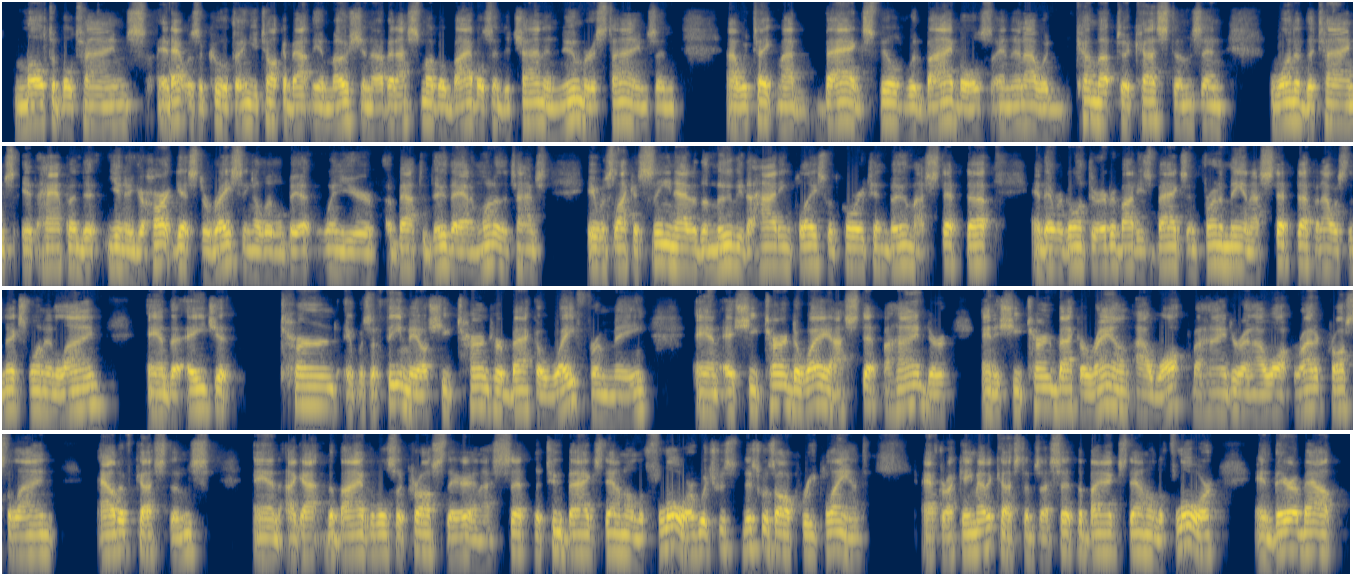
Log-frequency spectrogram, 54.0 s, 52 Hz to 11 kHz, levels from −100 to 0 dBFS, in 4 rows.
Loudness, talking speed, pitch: -18 LUFS, 215 wpm, 140 Hz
